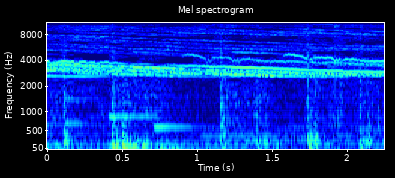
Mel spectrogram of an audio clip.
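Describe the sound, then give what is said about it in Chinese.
Fireworks brought by Axi people going off at a village New Year's Eve celebration on 31 December 2018 in Mile: four or five sharp, booming bursts at irregular intervals over a continuous high-pitched whistling whine, with other pitched tones rising and fading. No one speaks. “最后，阿西族的朋友还带来了烟花。”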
